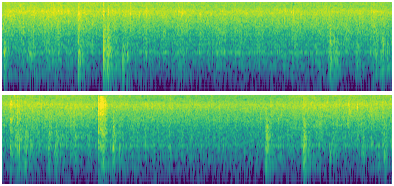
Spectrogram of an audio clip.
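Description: Dry spices frying in a pan for aloo matar curry make a soft, steady sizzle with scattered sharper pops and light stirring clicks, with no voices.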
